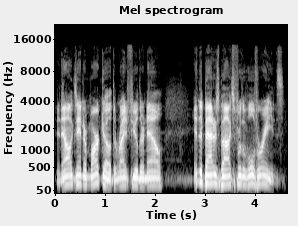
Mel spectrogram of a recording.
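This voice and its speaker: The voice belongs to a male radio announcer calling college baseball play-by-play a little fast. He holds steady between pitches, then rises loud for big plays.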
